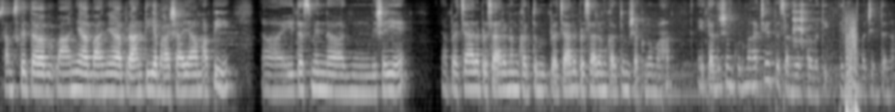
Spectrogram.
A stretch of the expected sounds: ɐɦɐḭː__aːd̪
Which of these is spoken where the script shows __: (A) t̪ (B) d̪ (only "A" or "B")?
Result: A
